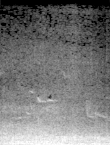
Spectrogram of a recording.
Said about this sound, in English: Car driving past.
